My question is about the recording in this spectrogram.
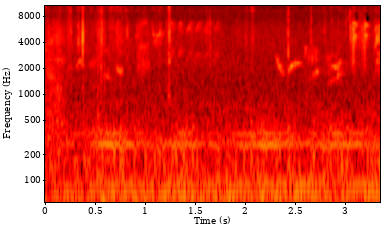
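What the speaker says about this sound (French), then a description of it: "Ah, qui oiseaux qui chantent, c'est mignon." Small birds chirp and twitter in short, scattered calls high above a steady low rumble, with a faint cooing tone in the background; the calls stay modest in level throughout.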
